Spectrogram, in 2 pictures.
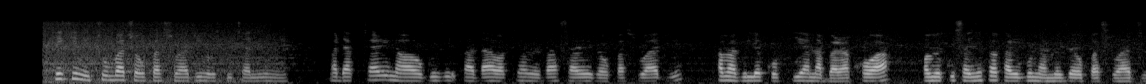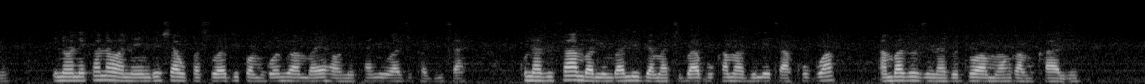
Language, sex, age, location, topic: Swahili, female, 18-24, Nairobi, health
